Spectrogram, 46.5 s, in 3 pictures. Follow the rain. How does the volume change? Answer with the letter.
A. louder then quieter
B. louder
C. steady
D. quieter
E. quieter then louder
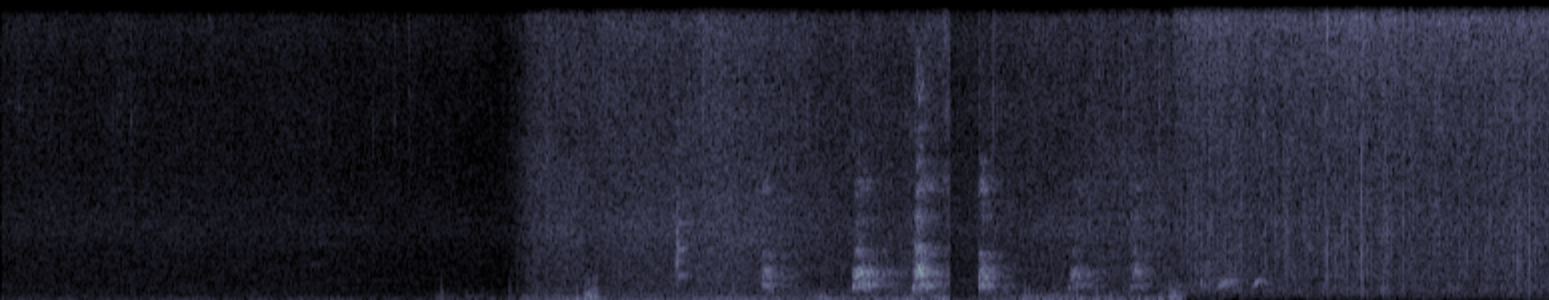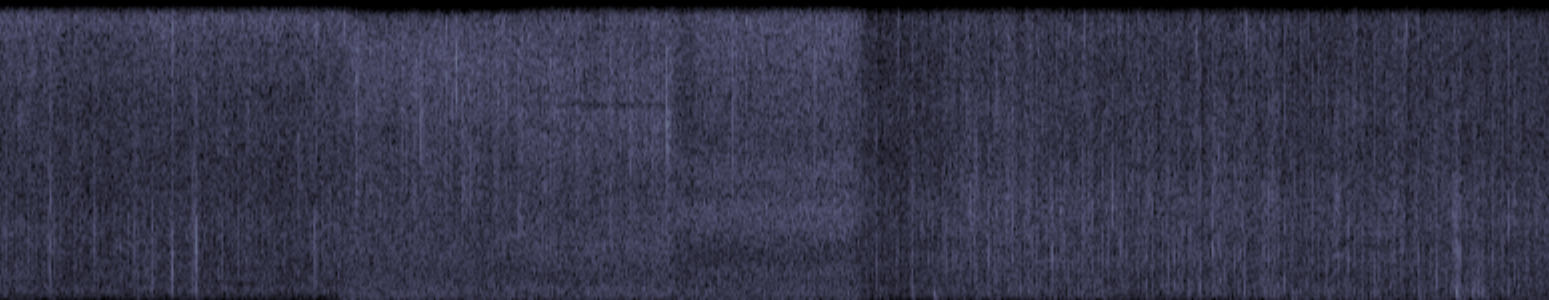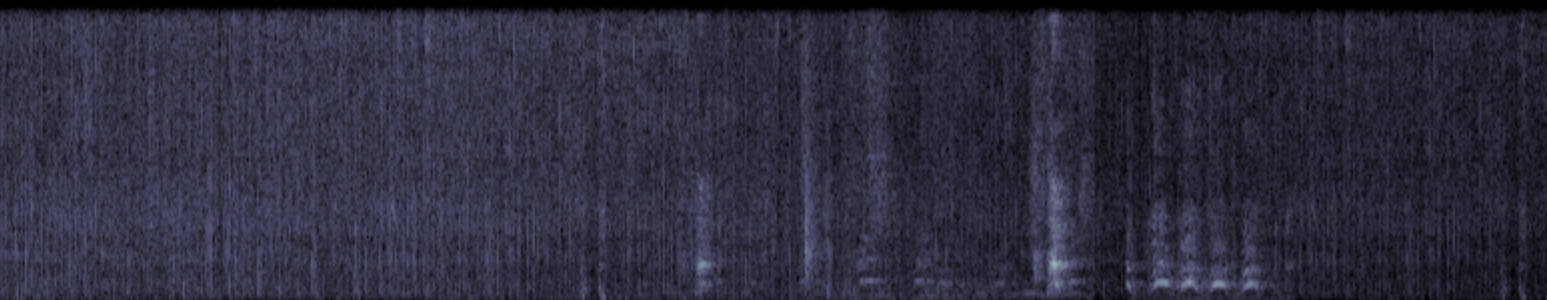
A.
